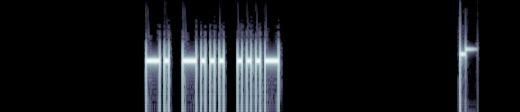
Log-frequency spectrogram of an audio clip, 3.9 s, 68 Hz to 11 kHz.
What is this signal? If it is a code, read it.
Morse code, heard as a keyed tone, about 34 wpm, 700 Hz. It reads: NBV
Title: All Cut Numbers - 3-Digit 35wpm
